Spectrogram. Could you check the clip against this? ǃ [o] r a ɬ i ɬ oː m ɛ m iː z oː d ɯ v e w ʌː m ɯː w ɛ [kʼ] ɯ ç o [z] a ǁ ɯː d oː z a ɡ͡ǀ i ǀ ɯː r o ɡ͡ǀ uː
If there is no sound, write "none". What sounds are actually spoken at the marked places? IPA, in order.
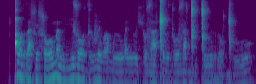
o, ŋ, z

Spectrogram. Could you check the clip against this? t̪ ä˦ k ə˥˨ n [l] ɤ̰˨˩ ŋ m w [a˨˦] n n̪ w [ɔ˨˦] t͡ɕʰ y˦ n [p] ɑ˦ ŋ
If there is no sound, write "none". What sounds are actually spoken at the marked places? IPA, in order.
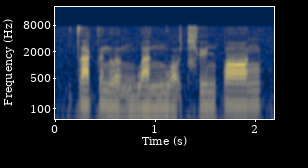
l, a˨˦, ɔ̰˨˩, p

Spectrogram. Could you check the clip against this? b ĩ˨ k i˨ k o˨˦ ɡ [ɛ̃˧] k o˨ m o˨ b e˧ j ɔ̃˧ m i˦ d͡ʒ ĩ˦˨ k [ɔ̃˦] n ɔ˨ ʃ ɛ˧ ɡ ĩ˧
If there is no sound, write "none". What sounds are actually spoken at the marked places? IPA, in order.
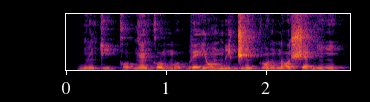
ɛ̃˧, ɔ̃˨

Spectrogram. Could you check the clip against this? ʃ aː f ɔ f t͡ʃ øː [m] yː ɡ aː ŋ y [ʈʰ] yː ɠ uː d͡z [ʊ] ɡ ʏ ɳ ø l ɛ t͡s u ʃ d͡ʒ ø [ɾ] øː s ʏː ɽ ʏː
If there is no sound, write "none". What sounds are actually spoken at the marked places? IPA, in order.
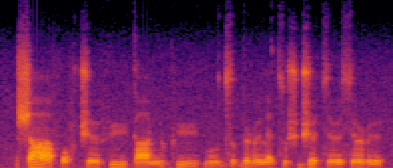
f, ʈʰ, ʊ, t͡s

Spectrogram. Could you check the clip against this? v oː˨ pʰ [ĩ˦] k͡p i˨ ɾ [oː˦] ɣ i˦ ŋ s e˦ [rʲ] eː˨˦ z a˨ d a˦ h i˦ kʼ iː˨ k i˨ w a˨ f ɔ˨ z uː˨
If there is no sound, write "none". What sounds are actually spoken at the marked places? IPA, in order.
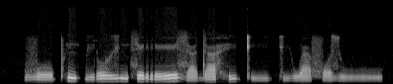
ĩ˦, o˦, r

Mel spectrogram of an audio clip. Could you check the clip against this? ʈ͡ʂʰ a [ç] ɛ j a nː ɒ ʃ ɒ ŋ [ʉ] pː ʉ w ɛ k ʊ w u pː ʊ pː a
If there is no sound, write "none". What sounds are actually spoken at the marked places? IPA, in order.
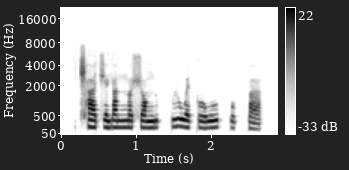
t͡ʃ, ʉ

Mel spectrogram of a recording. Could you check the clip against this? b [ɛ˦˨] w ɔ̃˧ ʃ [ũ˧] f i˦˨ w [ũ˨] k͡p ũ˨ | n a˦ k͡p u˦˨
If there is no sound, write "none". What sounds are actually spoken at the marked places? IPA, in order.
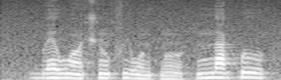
ɛ˦, ũ˦, ũ˨

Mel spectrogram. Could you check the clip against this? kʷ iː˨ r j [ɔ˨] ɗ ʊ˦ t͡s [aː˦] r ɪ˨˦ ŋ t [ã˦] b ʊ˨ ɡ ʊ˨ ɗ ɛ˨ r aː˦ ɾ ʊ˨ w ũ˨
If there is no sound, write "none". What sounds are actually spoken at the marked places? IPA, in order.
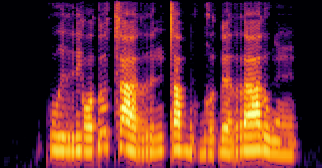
ɔ˨, aː˦˨, a˦

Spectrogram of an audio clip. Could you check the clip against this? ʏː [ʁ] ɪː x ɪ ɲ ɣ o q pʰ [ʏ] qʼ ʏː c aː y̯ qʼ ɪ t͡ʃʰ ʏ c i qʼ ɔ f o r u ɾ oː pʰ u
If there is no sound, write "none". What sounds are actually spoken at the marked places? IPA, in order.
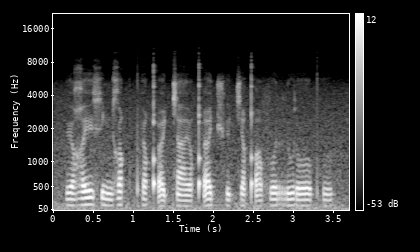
ʁ, ʏ

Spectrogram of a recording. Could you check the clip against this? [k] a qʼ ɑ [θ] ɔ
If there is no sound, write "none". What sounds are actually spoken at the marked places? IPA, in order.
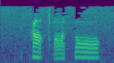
k, θ

